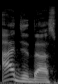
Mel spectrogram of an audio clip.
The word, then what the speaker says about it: Adidas: Кстати, правильно, название Adidas произносится с ударением на первый слог.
